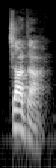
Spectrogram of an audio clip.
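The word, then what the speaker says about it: 짜다: Jada, jada, jada, qui veut dire être salé ou être avare, selon le contexte, bien sûr. Le sangjiut initial, tendu, sec, brusque.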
